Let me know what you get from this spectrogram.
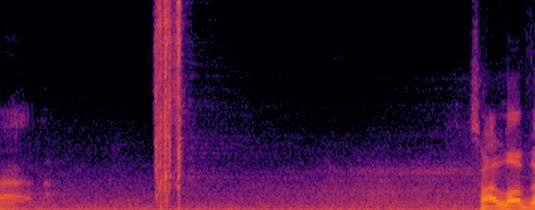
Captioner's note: camera snapping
